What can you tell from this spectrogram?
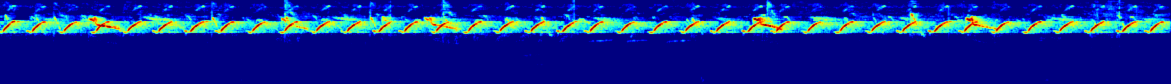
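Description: Oriental white-eye (pleci) singing a long, unbroken canary-style trill: a short rising note repeated about five times a second, high and fast without a pause.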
